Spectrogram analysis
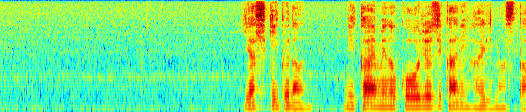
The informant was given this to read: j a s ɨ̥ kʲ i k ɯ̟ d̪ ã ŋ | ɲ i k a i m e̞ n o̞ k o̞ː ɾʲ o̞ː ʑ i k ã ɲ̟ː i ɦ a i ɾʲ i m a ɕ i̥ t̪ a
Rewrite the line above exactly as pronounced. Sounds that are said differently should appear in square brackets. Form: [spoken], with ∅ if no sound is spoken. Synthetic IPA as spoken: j a s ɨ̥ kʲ i k ɯ̟ d̪ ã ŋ | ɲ i k a i m e̞ n o̞ k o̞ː ɾʲ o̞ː ʑ i k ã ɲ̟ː i ɦ a i ɾʲ i m a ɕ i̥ t̪ a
